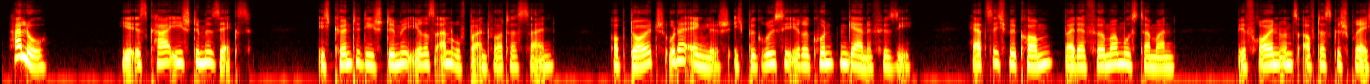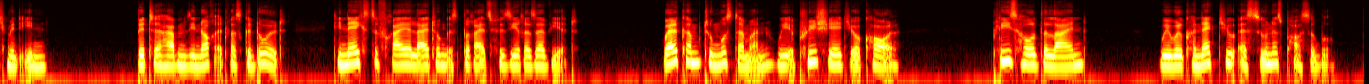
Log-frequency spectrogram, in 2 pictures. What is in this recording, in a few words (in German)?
KI-Stimme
